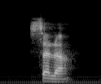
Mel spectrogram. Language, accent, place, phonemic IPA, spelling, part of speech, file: French, France, Lyon, /sa.la/, sala, verb, LL-Q150 (fra)-sala.wav
- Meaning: third-person singular past historic of saler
